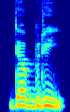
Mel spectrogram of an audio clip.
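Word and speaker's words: debris: आई एस एल आईल कुछ अन्य word में भी एस साइलेंट होता है। जैसे डी ई बी आर आई एस डबरी वी आई एस टी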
